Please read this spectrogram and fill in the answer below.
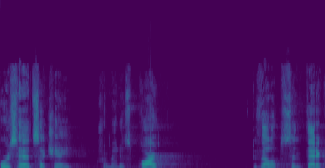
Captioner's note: none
